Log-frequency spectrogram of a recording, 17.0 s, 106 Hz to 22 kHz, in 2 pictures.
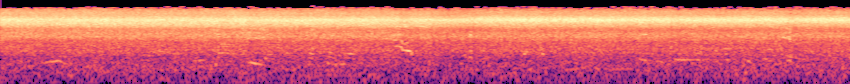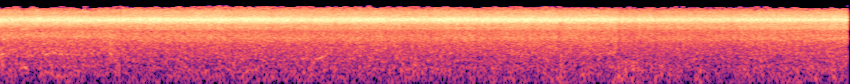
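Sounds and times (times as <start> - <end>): waterfall roaring: 0.0 - 17.0.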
